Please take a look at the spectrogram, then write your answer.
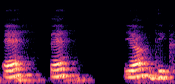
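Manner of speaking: अत्यधिक broken into ए, ते, या धिक with pauses; spelled out syllables. Shown as a demonstration. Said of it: "शुद्ध उच्चारण जो है पता होना चाहिए".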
